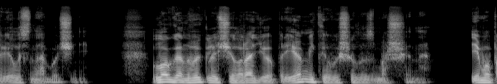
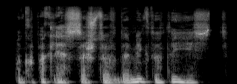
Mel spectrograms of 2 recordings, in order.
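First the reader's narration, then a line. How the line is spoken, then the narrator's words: Whispered. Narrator (Russian): шепотом сказал Тайлер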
